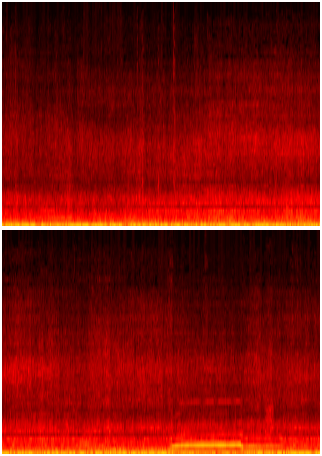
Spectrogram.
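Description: Loud festival sound system during a DJ set, picked up distorted by a small recording device: a steady, continuous low drone with no clear beat, and voices in the crowd. Near the end, a single held high note steps down in pitch.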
